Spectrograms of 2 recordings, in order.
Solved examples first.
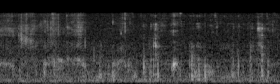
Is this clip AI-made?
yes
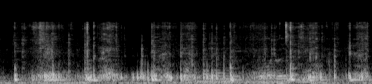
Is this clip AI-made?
yes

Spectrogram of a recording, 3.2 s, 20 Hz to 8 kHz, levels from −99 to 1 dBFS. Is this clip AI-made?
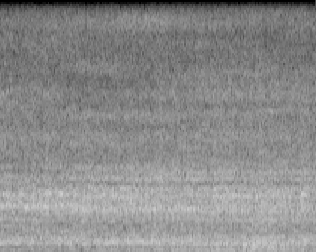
yes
